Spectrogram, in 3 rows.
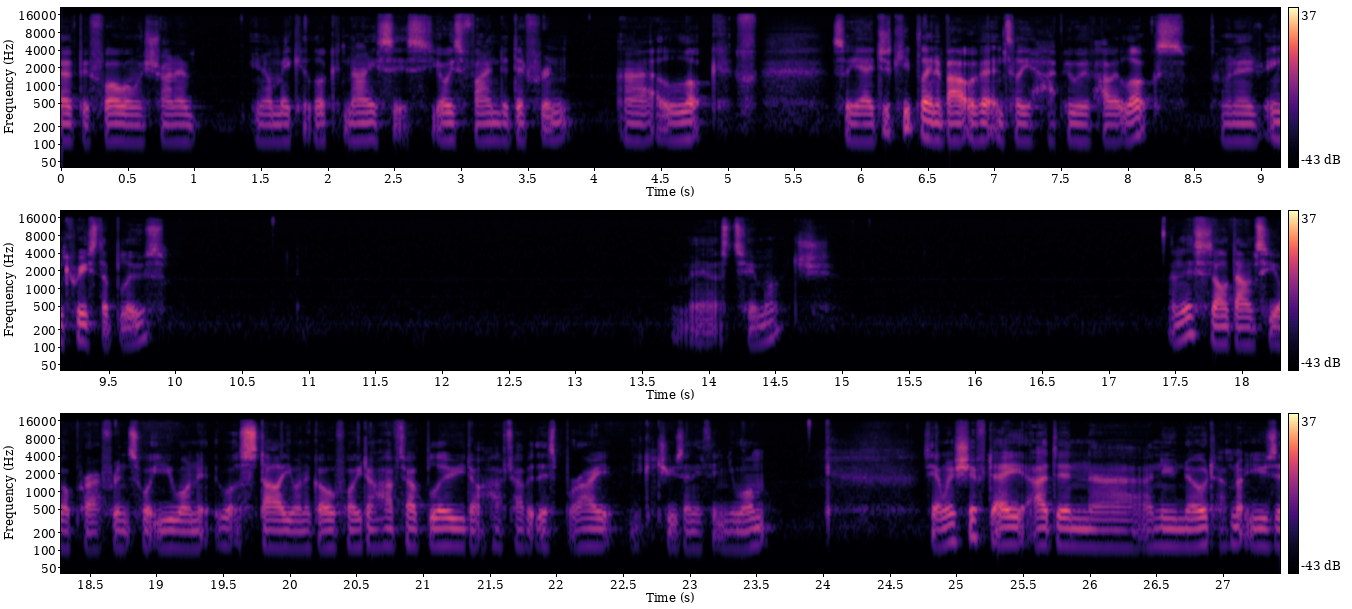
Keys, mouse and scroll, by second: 18.0 middle drag, 18.1 click, 19.0-21.3 drag, 21.3 shift+a.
